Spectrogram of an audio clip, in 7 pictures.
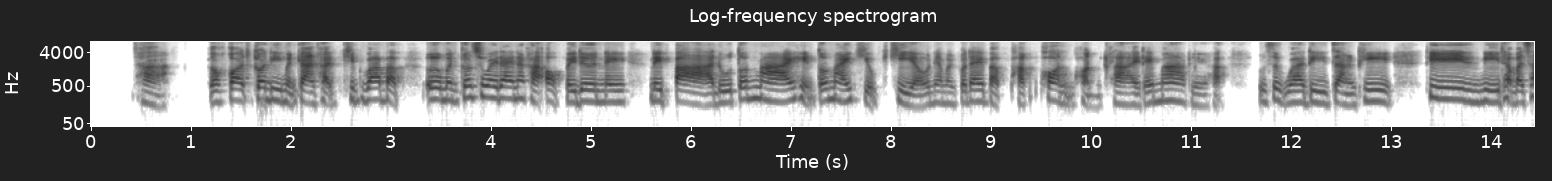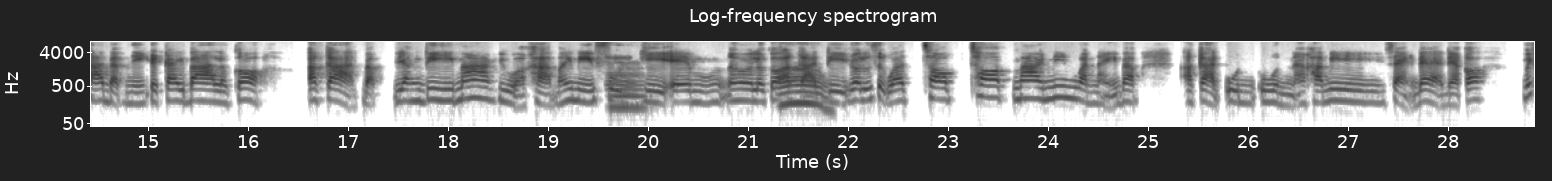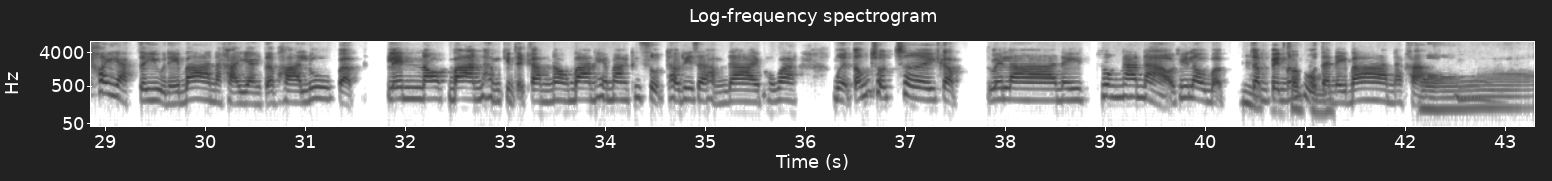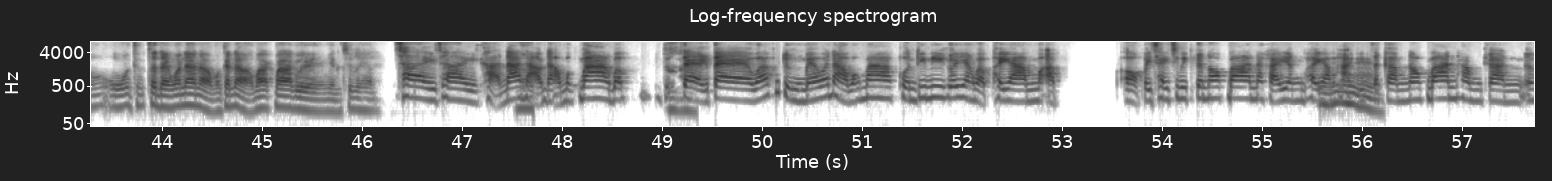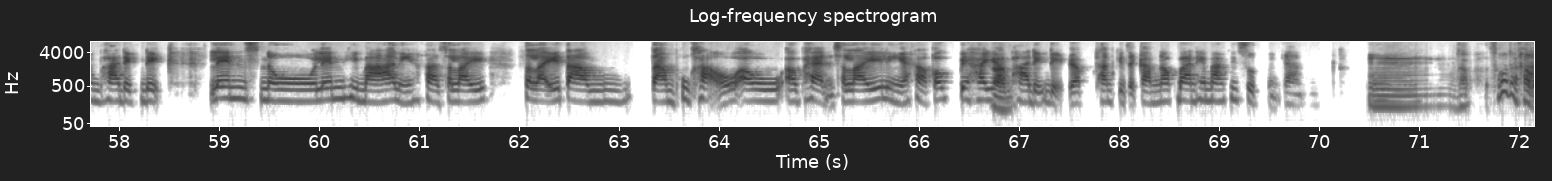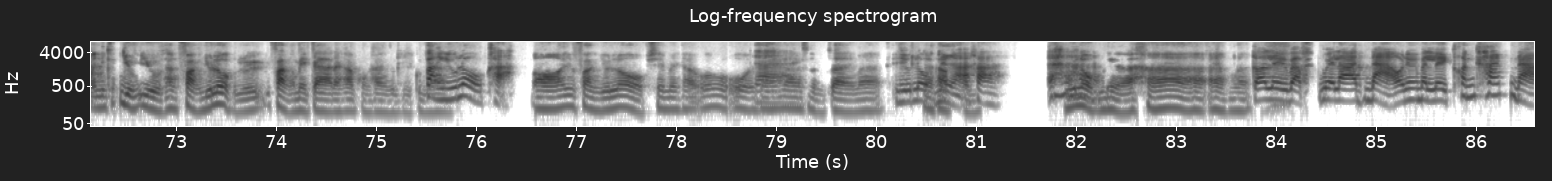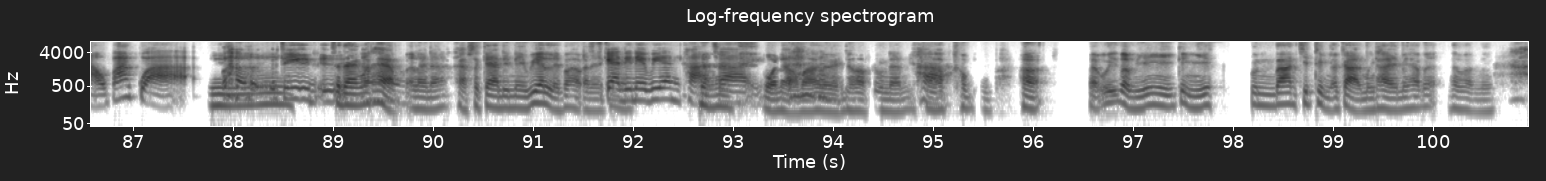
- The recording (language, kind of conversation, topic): Thai, unstructured, คุณคิดว่าการใช้สื่อสังคมออนไลน์มากเกินไปทำให้เสียสมาธิไหม?
- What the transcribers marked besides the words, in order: other background noise; drawn out: "อ๋อ"; tapping; in English: "สโนว์"; chuckle; chuckle; chuckle; chuckle; laughing while speaking: "ผม"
